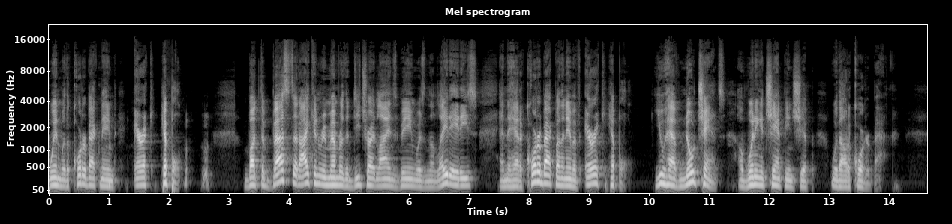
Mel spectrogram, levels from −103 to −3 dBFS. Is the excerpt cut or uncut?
cut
